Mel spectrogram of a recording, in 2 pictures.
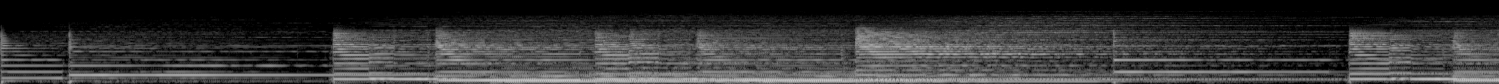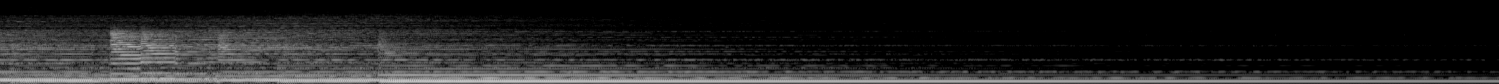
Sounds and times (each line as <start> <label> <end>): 0.0 Real guitar 29.9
